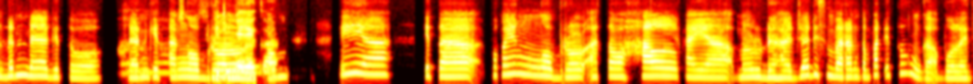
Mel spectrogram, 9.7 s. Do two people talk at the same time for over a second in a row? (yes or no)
yes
